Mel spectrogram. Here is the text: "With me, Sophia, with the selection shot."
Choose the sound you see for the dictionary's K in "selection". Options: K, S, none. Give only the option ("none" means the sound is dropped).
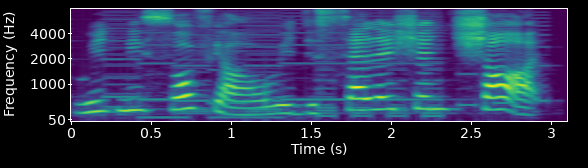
none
